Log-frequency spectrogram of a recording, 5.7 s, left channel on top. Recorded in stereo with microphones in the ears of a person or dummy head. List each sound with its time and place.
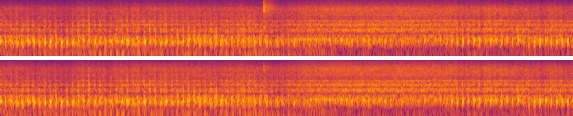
0.0 s a helicopter: 10° right (ahead or behind)
2.6 s a snare drum: 45° left (ahead or behind)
